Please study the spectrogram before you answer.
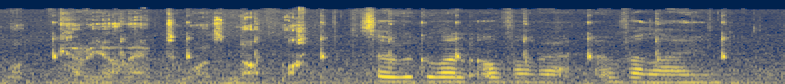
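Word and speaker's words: Knottingley: to head out towards Notla. It's spelt Nottingley, but everybody says Notla.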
